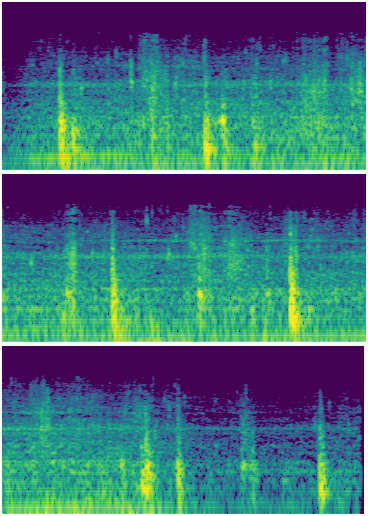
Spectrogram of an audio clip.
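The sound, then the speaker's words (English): A sailing boat moving across Lake Päijänne, with water sloshing and sharp knocks or splashes every second or so over a steady low rumble of wind. No one speaks. “Let's go sailing.”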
